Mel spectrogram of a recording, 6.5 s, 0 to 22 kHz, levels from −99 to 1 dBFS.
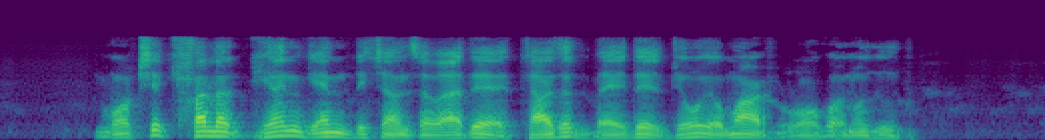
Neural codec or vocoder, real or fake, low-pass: codec, 16 kHz, 1 kbps, FunCodec, trained on LibriTTS, 50 frames a second; fake; 7.2 kHz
